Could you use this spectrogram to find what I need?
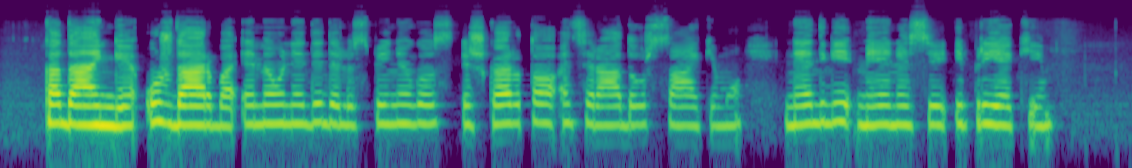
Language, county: Lithuanian, Vilnius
